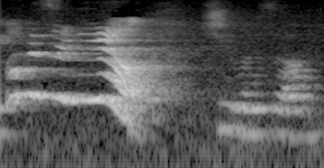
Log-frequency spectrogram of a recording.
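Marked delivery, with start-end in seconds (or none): 0.0-1.1 high, loud, drawn-out question; rhetorical showman question. Real, not acted. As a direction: stretch it out, pitched way up. Mock-rhetorical eulogy opening.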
